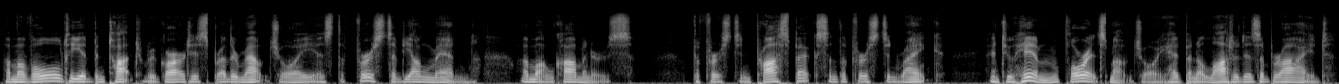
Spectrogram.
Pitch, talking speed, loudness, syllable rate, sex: 115 Hz, 175 wpm, -22 LUFS, 4.5 syllables/s, male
